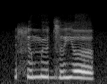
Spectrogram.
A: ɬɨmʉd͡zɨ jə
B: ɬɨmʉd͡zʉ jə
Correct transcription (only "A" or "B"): A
